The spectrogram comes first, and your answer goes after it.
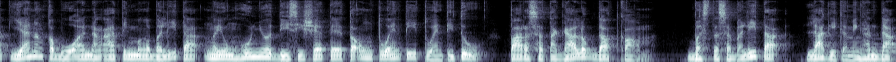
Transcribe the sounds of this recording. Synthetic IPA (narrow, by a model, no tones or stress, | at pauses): ʔɐt̪janɐŋkɐbuːʔɐnːɐŋʔaːt̪ɪŋmɐŋabɐliːt̪ɐʔŋɐjoŋɦunjod̪isɪsɛt̪ɛt̪ɐʔoŋt̪wɛnt̪it̪wɛnt̪ɪt̪u | paːɾɐsɐt̪ɐɡaːlo̞ɡ̚d̪ɐt̪̚kʰɐ̰m | bɐst̪asɐbɐliːt̪ɐʔ | laːɡɪkɐmɪŋɦɐnd̪a̰ʔ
